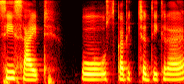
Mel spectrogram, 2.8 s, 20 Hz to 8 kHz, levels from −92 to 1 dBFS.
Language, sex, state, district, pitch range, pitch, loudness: Hindi, female, Haryana, Jhajjar, 190-205 Hz, 195 Hz, -17 LUFS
